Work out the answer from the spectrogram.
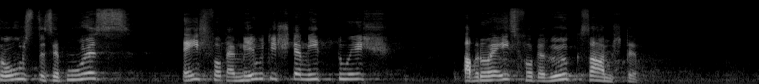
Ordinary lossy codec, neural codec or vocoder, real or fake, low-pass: none; codec, 32 kHz, 1.9 kbps, SNAC; fake; 14.4 kHz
